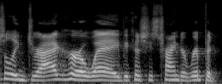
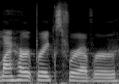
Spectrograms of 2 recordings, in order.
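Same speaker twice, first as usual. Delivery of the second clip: ordinary talk, nothing marked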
